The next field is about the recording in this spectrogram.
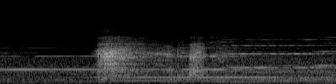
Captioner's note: sighs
